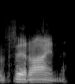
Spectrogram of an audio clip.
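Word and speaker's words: Verein: of German is a verine the V is pronounced like an f and this verine sort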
